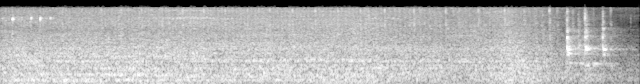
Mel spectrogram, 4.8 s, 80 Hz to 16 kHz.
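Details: 2005 Chevy Impala after missing injector pulse and harness connection problem found: quiet, steady idle with even hum and no misfire, then a few light clicks; engine now starts and runs smoothly.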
